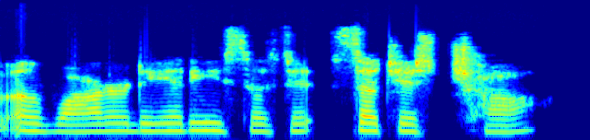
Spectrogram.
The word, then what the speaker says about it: Chaac: The worship of water deities such as Cha, I think that's how you say it. It's Chaac, the god of rain and fertility, frequently took place at these locations.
